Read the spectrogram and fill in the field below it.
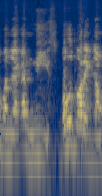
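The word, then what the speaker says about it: gneiss: अंग्रेजी में जो पढ़ते हो उसको यह जी से स्पेलिंग शुरू होता हुआ मिलेगा। जीनिस। जीनिस ना उसको मिलेगा लेकिन वो है नीश प्रोनाउंसिएशन नीश होता है।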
